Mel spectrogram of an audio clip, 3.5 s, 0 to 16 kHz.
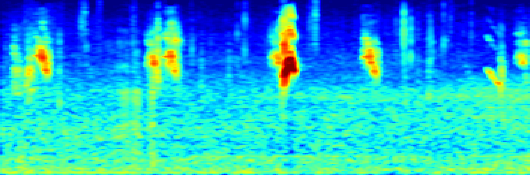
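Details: Sparrows at a Tenmangu shrine, June 2024, flying to a hand to be fed. A handful of faint high chirps with one loud, sharp note near the middle.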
